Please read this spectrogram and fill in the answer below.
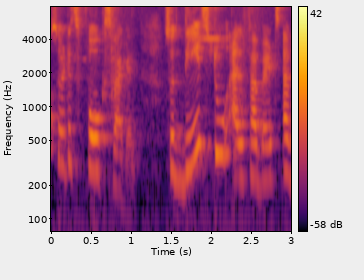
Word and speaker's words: Volkswagen: It is pronounced as V, so it is Volkswagen.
